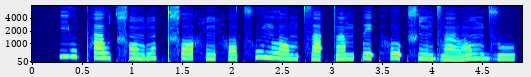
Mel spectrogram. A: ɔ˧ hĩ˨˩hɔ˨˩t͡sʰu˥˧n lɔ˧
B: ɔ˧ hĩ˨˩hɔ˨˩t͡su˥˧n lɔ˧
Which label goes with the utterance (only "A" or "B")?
A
